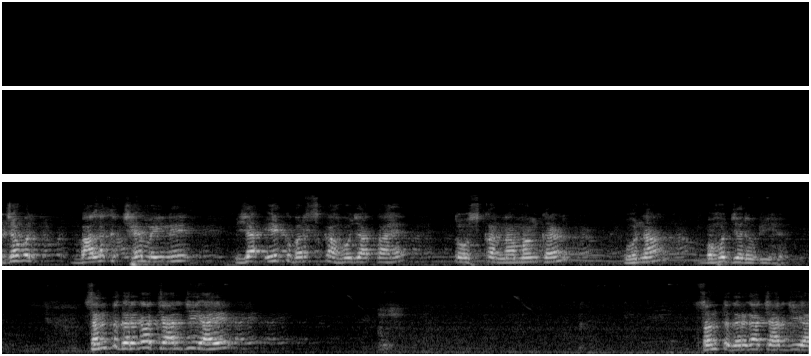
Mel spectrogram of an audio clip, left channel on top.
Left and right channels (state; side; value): silent; left; digital silence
